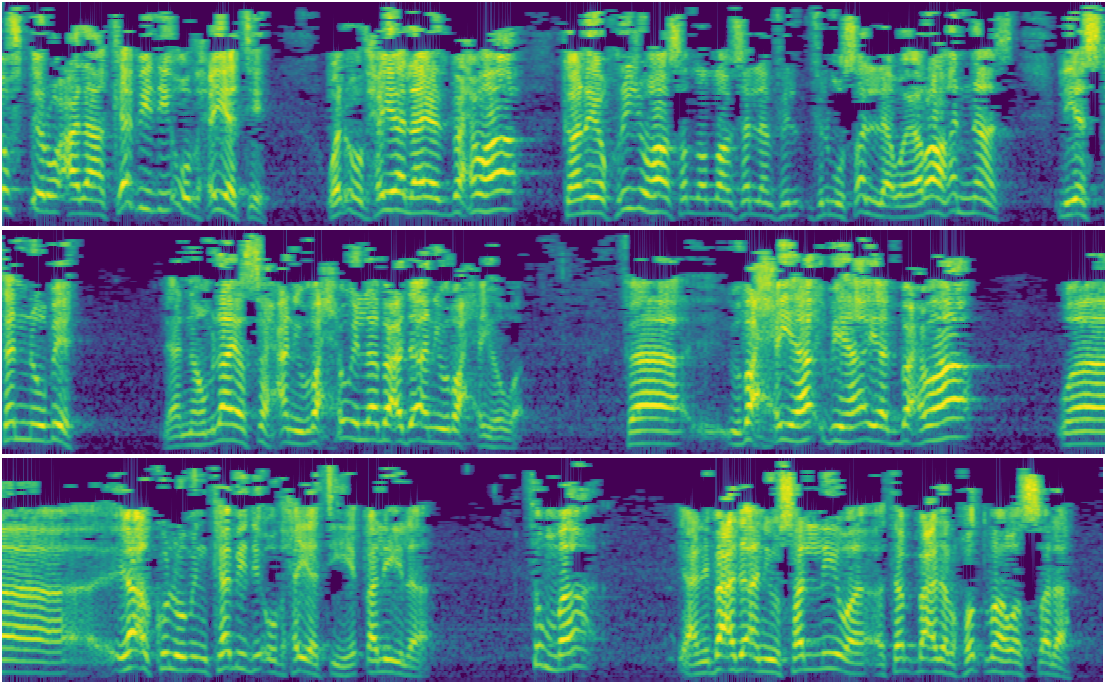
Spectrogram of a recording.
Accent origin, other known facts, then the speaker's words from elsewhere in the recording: Al-Ahsa, Eastern Province, Saudi Arabia; يمرون عندنا في الأحساء، رأيتهم وأنا صغير يمرون مشاة أبدا إلى مكة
